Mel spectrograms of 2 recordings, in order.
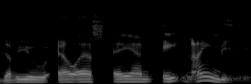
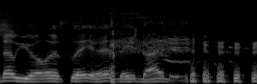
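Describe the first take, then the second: First: It is said in a plain reading voice. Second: It is said in a radio announcer voice.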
